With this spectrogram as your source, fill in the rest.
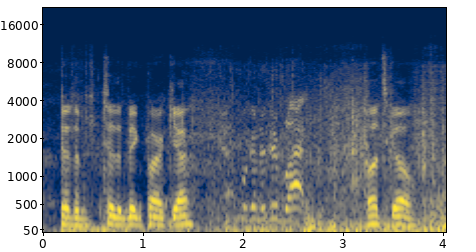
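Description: Bike tyres crunch on loose gravel.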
